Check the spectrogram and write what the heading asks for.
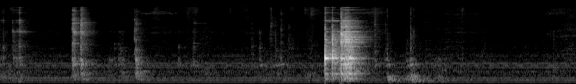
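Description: Metal clinks of a spanner on steel clamp nuts and a part being shifted on a steel fixture plate: a few light clicks, then one loud metallic clank with a short ring a little over three seconds in.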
